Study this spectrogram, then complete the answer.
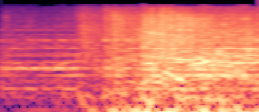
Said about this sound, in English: A blast of fire shoots out of the cannon, the turret rotates, and the guns at the sides mow down the men.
